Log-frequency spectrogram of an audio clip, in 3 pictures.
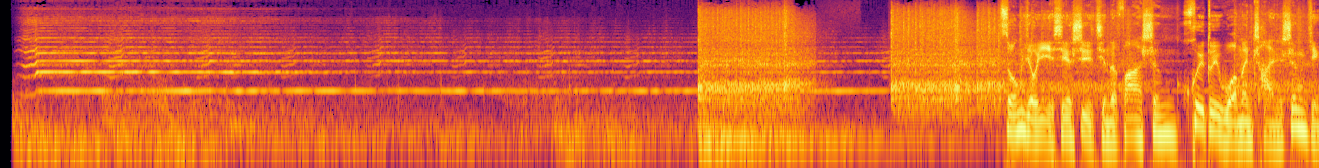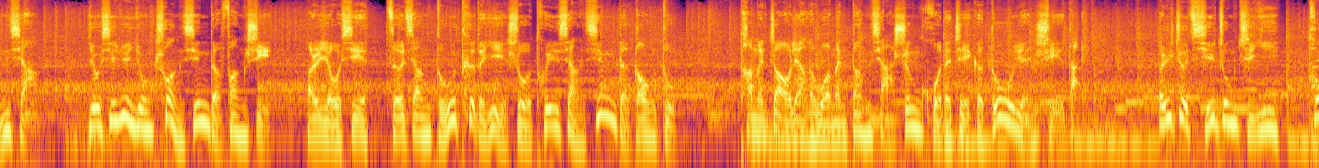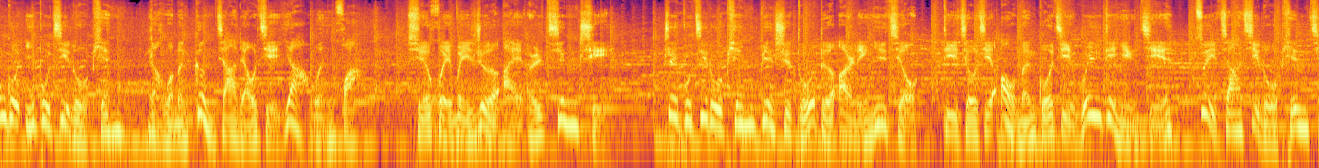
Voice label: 大气 颁奖; 金鸡百花

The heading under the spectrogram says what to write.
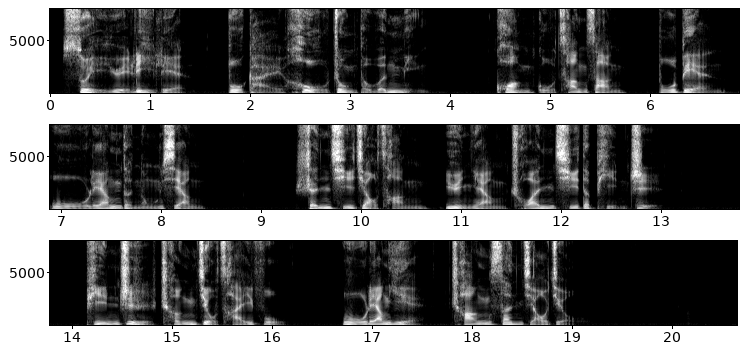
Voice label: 大气悠远 广告; 五粮液广告

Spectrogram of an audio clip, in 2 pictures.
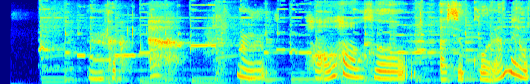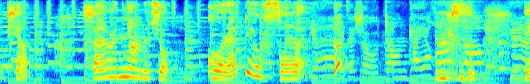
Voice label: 配音

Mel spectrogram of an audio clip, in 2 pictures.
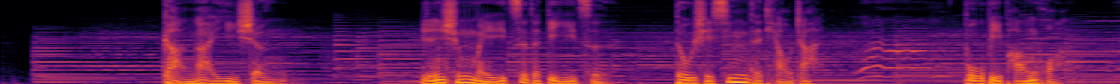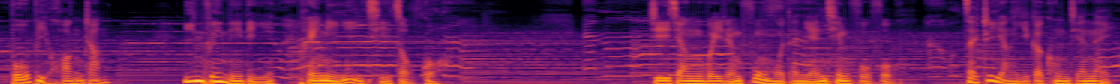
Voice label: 汽车广告; 英菲尼迪

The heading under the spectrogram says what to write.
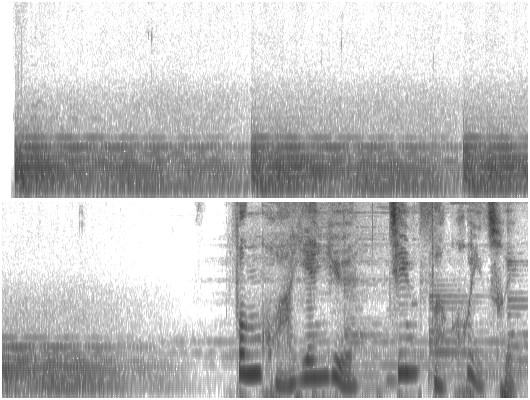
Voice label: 自然讲述; 江南片段

